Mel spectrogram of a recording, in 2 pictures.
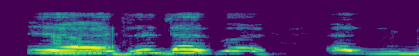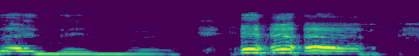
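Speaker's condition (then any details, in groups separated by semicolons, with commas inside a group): Cerebral palsy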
